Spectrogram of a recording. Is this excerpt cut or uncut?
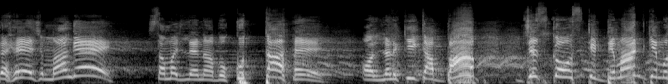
uncut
